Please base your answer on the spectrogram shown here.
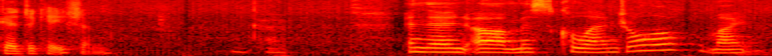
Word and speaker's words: Colangelo: Colangelo, am I pronouncing it correctly? Colangelo, yes.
